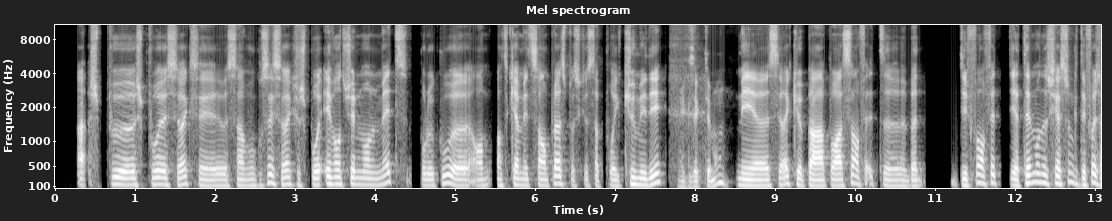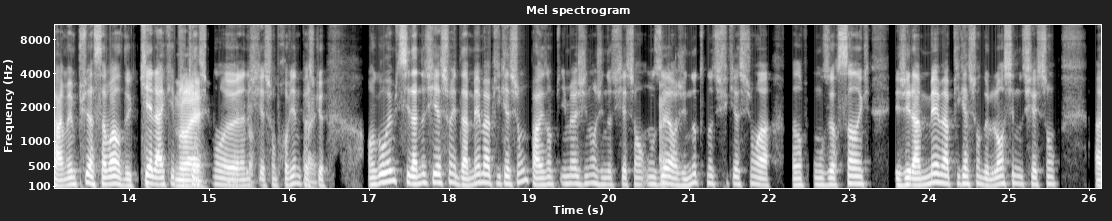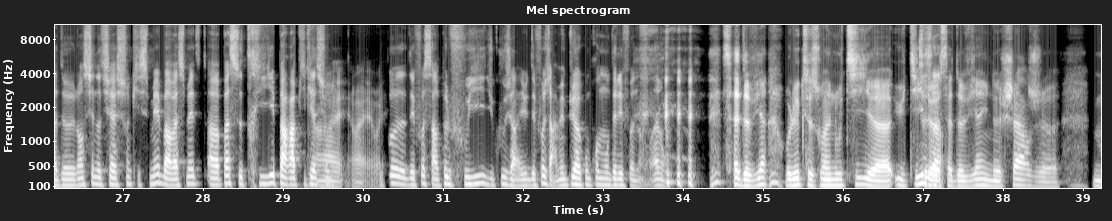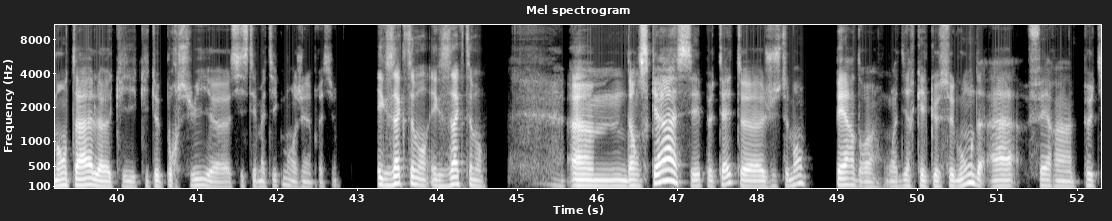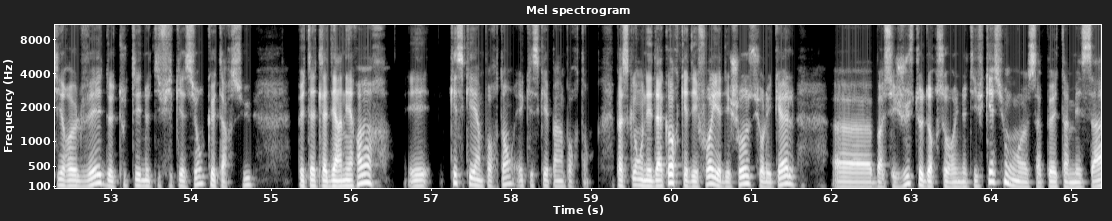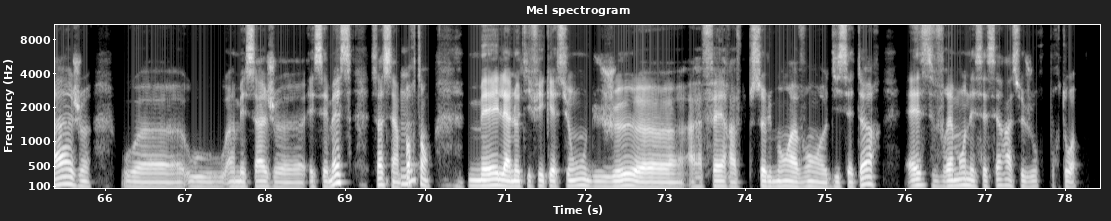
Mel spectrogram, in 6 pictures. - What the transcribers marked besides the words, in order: stressed: "éventuellement"; stressed: "que"; stressed: "trier"; chuckle
- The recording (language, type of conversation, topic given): French, advice, Comment les notifications constantes nuisent-elles à ma concentration ?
